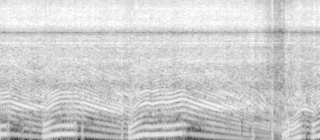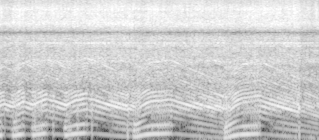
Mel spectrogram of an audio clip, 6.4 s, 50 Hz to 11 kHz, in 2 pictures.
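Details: Echo chainsaw (2012 Echo CS 400), owned almost four years and run on ethanol-free fuel; a crisp two-stroke snarl climbs and drops cleanly through several quick throttle blips, with no hesitation or bogging. Normal healthy revving.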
